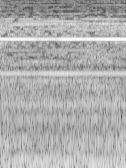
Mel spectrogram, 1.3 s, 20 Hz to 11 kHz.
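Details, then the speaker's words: Narrowboat engine bay with a Vetus M4.17 engine (about 500 hours) and Technodrive gearbox: a thin, steady high whistle over an even whirring hiss, no surging or rattle, from the diesel heater in the corner. Normal heater fan running. "The whistling that you can hear there in the background is the diesel heater whirring away,"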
